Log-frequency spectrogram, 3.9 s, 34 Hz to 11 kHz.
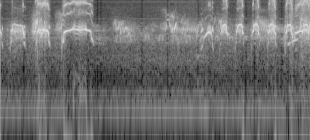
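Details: Ospreys at a Montana nest in July 2017 as a chick tries eating a whole small fish. Two drawn-out whistled notes ring first, followed after a pause by a series of short, sharp chirps, over a low hum.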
